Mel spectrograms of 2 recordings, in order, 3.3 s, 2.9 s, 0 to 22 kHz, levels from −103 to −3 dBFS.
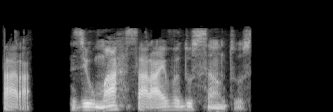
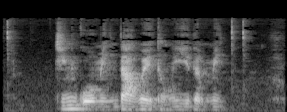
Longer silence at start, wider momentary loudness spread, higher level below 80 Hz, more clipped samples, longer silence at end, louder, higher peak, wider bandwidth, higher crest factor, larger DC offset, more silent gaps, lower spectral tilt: about the same, 0.05 s vs 0.05 s; second, 13 LU vs 16 LU; about the same, -60 dBFS vs -62 dBFS; neither; first, 0.8 s vs 0.05 s; first, -22 LUFS vs -26 LUFS; first, -2 dBFS vs -6 dBFS; second, 8 kHz vs 11.5 kHz; about the same, 20 dB vs 22 dB; neither; first, 0.34-0.70 s vs none; about the same, -4.5 dB/octave vs -4.5 dB/octave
